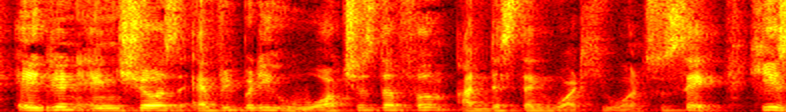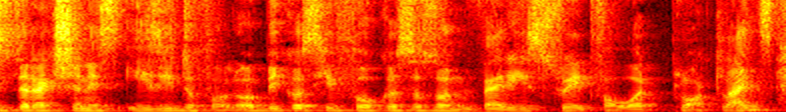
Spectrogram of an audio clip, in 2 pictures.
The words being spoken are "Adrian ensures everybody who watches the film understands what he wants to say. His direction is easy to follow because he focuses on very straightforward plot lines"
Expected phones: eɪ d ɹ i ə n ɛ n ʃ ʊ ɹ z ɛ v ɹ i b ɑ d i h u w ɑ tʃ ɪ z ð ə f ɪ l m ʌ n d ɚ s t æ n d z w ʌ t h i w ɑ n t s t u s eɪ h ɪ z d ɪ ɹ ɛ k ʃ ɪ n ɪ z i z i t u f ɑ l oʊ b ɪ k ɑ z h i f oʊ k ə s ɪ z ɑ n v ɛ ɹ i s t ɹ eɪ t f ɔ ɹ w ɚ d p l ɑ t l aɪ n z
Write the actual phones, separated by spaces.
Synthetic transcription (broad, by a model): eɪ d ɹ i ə n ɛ n ʃ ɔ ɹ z ɛ v ɹ i b ɑ d i h u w ɑ tʃ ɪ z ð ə f ɪ l m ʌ n d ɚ s t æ n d w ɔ t h i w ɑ n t s t u s eɪ h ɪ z d ɪ ɹ ɛ k ʃ ɪ n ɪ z i z i t u f ɑ l oʊ b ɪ k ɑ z h i f oʊ k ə s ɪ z ɑ n v ɛ ɹ i s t w eɪ t f ɔ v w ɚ d p l ɑ t l aɪ n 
